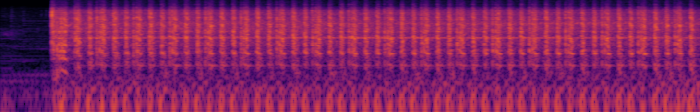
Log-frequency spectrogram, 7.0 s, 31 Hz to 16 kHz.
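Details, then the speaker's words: Kubota L722 0.8-litre 3-cylinder diesel: steady starter cranking at about three compression beats a second with no firing; injection pump sticking and not moving freely, so no fuel is delivered. Cranks but no start. "It wasn't cranking. Actually, well, I mean, it was cranking, but no fuel was getting in here, coming throughout."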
